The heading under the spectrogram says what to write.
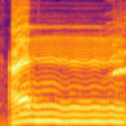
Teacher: Kemudian pada lafal an, nah itu ada bacaan gunnah, yaitu cara membacanya kita tahan dulu suara n-nya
